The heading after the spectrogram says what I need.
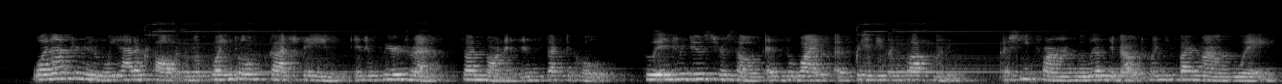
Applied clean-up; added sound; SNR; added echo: neural separator model SepFormer DNS4.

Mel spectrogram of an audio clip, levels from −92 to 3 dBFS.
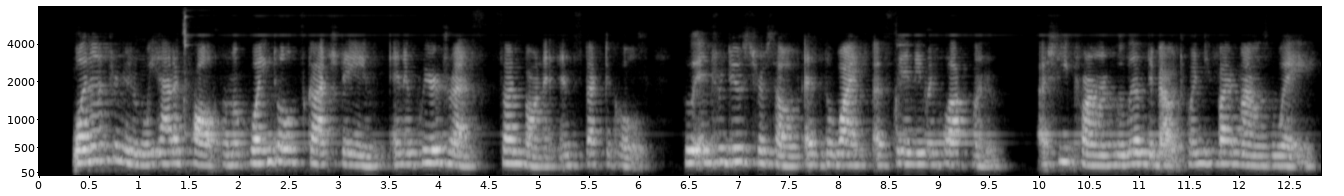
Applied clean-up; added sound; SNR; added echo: neural mask model DeepFilterNet 3.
